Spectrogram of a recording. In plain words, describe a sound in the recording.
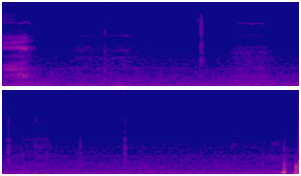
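Short electronic menu blips sound as a selection changes.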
